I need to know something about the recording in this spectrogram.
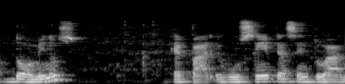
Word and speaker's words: dominus: Mas a pronúncia correta é dominus. Então, ela é uma paroxítona e nesse sistema aqui eu uso uma bráquia para indicar que a sílaba tônica é a anterior.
